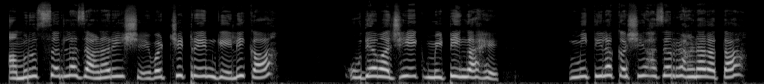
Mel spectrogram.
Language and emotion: Marathi, fearful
